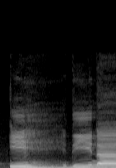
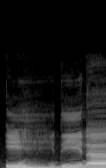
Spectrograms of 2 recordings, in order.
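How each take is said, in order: No difference in how they are said.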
